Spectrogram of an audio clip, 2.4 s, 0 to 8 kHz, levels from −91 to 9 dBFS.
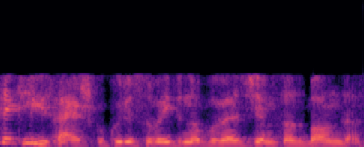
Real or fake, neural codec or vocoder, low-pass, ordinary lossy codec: real; none; 7.2 kHz; AAC, 16 kbps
